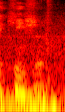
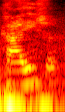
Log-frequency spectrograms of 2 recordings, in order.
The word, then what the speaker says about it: Kaisha: Because I say Keisha. You can call me Keisha. But what? No, say how you say. Kai. Is it Kaisha? Yes, sir. Listen, man.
